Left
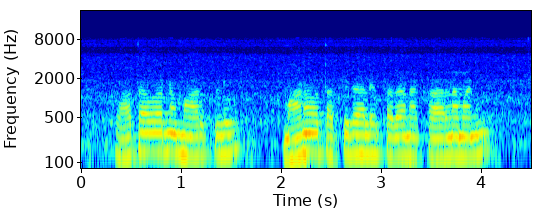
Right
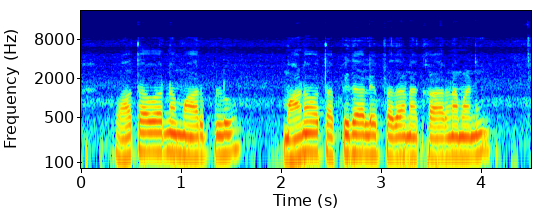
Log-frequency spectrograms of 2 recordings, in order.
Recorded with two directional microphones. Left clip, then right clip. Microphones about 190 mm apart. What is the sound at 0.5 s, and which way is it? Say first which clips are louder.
A man's voice: right 11 dB; 40° right (ahead or behind).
